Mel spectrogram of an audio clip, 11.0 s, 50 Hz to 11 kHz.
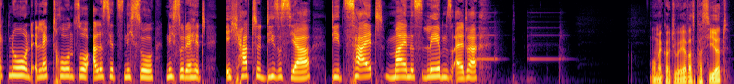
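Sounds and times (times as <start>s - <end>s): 
speech: 0.0s - 7.4s, 9.8s - 11.0s
steady electronic alarm tone, possibly a fire alarm: 7.1s - 8.4s.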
